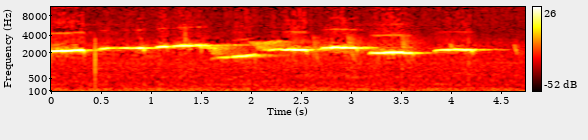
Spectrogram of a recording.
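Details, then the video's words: Plain babbler recorded in the Malaysian rainforest around the late 1950s, a long series of clear whistled notes near one pitch, each slightly rising or falling, strung together almost without pause over a quiet hiss. "later in the day the plain babler goes over to a more forceful type of song interspersed with chattering notes [Music] [Music] o [Music] [Music] [Music] I d I"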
